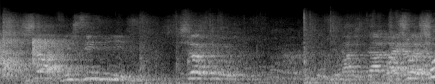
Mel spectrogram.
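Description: Voices calling out in a large, echoing sports hall, with one sharp thud about three seconds in.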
